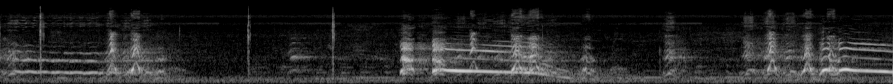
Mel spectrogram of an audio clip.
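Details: Dogs squaring off in a countryside field give a few scattered barks, then long wavering howls that slide down in pitch around four and eight seconds, mixed with short yips; faint steady high hiss throughout.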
